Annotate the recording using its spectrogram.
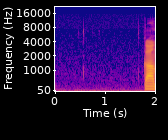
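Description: A few faint, scattered light clicks of a stylus tapping on a pen tablet while writing by hand. A man starts speaking just before the end.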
